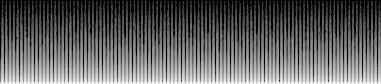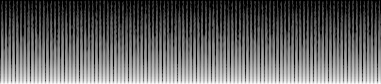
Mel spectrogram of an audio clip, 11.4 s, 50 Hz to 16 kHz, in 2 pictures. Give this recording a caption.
Doepfer A-110-1 VCO Saw - G1
Sample of the Doepfer A-110-1 sawtooth output.
Captured using a RME Babyface and Cubase.
A-100, analog, analogue, electronic, Eurorack, falling-slope, modular, multi-sample, negative, oscillator, raw, sample, saw, sawtooth, slope, synthesizer, VCO, wave, waveform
